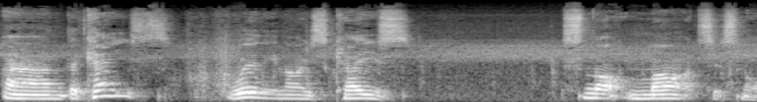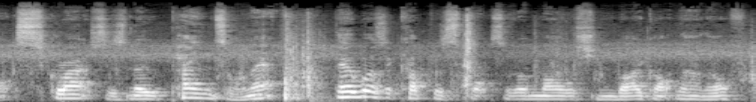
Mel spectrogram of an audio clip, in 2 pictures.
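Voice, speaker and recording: A British man in his sixties with a slightly high voice talks through an item in a casual show-and-tell. His delivery is chatty, unscripted and rambling, and there is faint noise behind him. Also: measured pace. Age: 60s. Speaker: radio collector presenting his item.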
